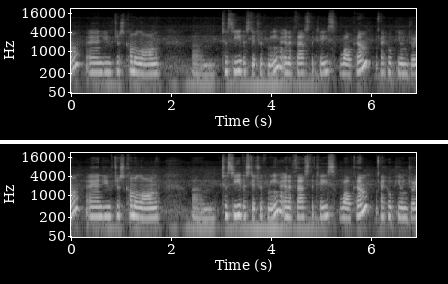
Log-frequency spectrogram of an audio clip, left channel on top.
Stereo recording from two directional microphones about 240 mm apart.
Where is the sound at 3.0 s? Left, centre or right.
Right.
